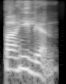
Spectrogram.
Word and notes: parhelion: Indian

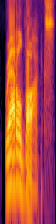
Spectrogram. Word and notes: rattlebox: American English

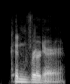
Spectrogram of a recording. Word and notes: converter: American English

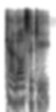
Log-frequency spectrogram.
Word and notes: callosity: Indian

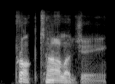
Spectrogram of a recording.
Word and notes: Proctology: British English

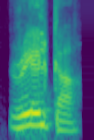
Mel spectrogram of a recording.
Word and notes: railcar: Indian

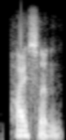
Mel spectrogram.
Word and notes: hyson: American English

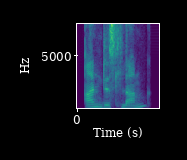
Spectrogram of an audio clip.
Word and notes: Underslung: Indian

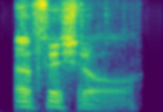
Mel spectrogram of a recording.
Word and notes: official: British English

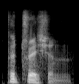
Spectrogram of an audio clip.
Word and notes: patrician: British English

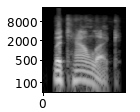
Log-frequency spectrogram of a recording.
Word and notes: metallic: American English

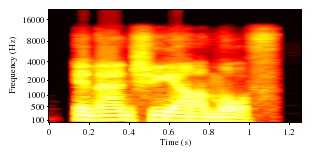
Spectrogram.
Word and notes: enantiomorph: British English

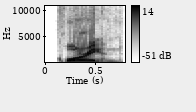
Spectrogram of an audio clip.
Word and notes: quarrian: American English

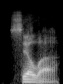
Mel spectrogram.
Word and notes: scilla: American English

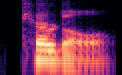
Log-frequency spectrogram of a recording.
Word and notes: turtle: American English

